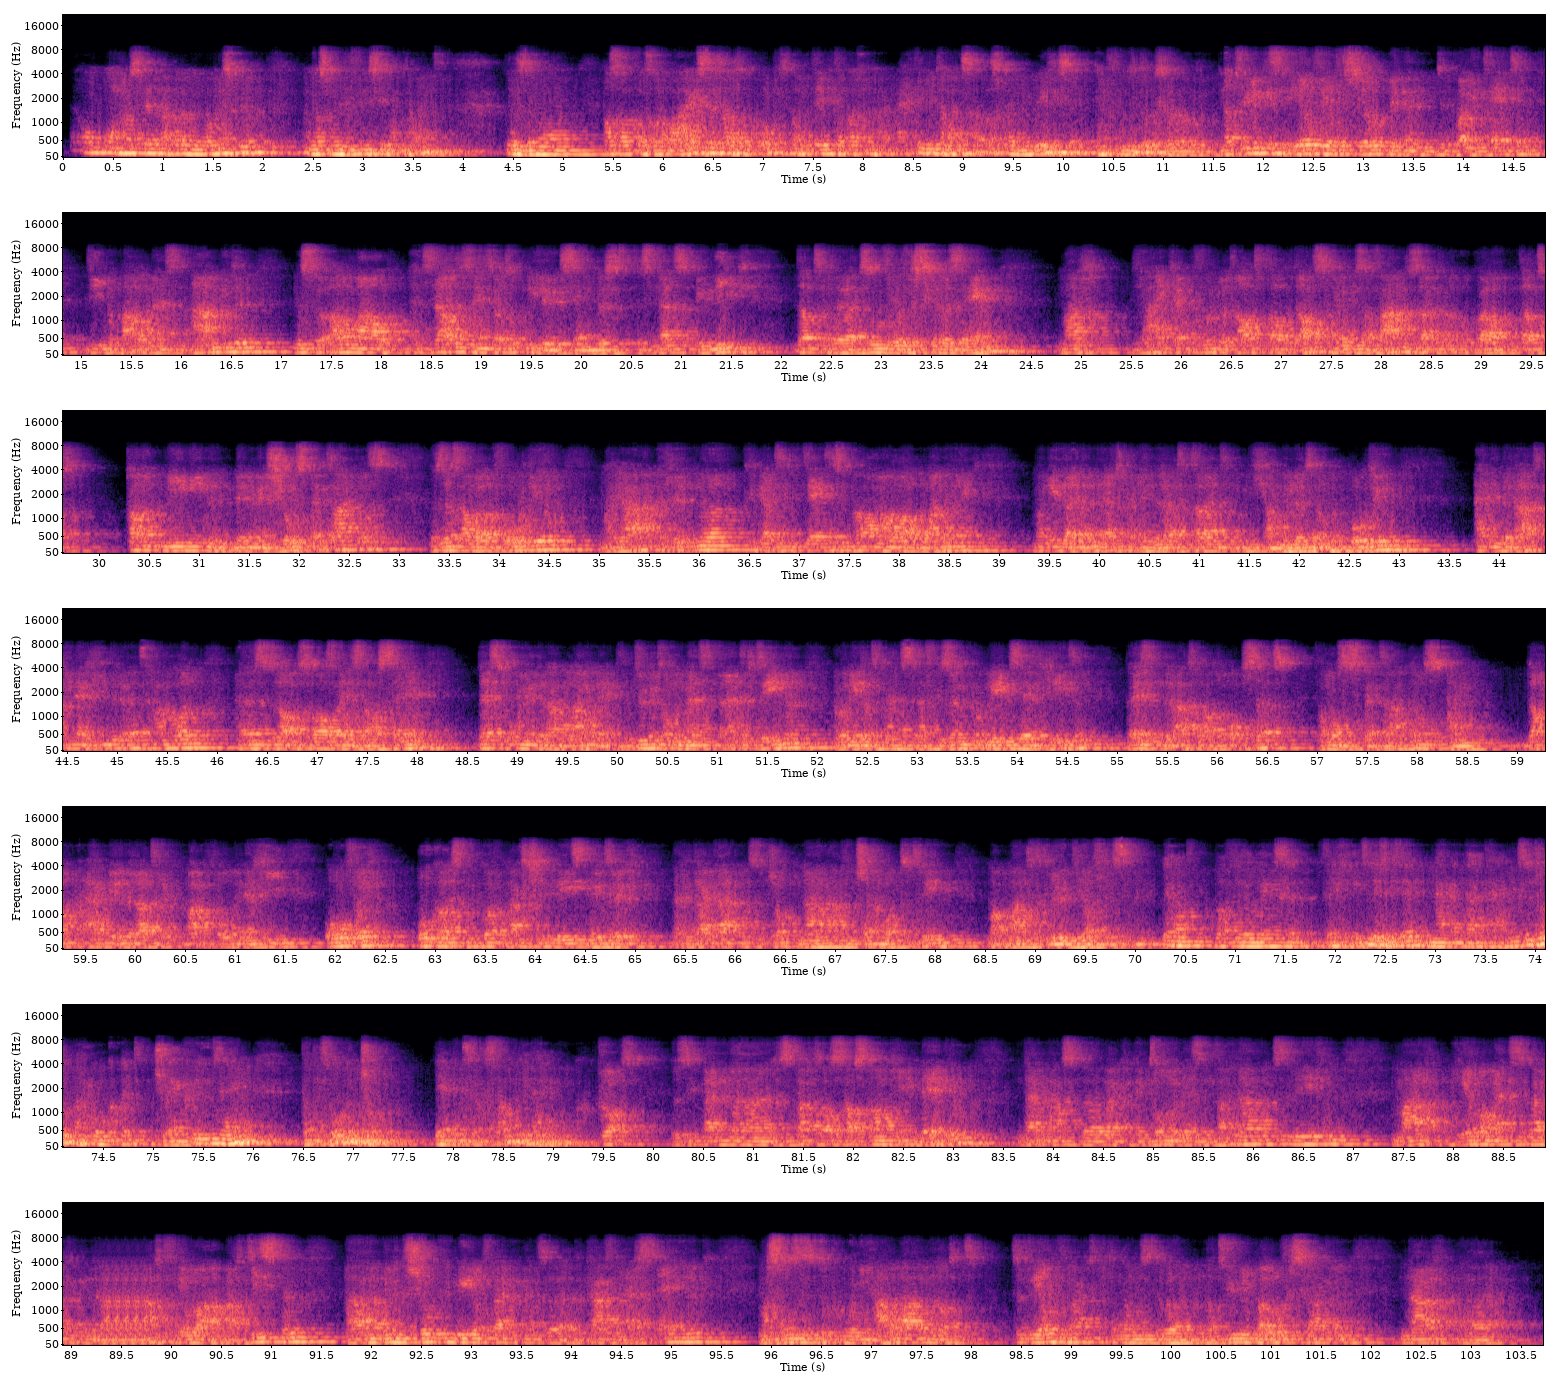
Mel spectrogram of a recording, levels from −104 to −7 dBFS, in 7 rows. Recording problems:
room echo; strong; dies away in 1 s
off-mic speech; far
garbled, watery; badly; nothing above 7.5 kHz
audio stuttering; at 1:29

